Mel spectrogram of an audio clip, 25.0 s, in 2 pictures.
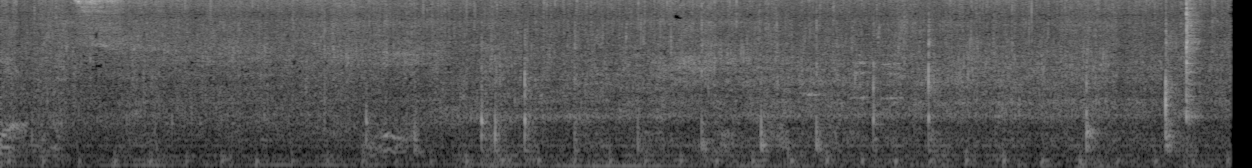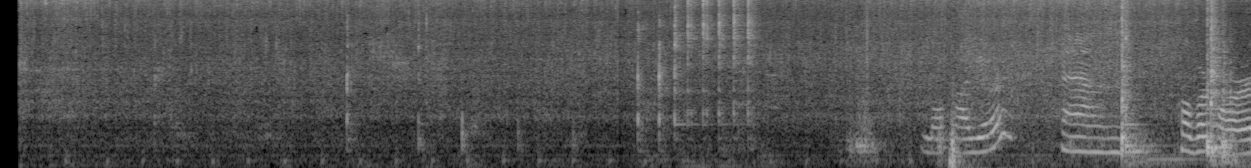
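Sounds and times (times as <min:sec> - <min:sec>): food sizzling in a wok: 0:00.0 - 0:25.0
spatula scraping and tapping pan: 0:01.1 - 0:12.2, 0:15.1 - 0:20.3, 0:20.9 - 0:21.6.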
